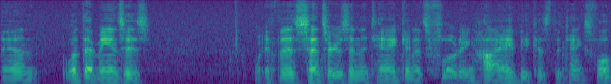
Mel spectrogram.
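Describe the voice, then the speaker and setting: Fairly slow, mumbled speech with fairly even intonation amid noticeable background noise. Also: man. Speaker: tractor repair hobbyist. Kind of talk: casual how-to talk to camera. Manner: mumbling, halting.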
